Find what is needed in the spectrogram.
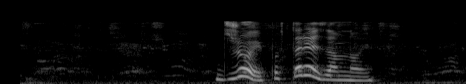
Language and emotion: Russian, positive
